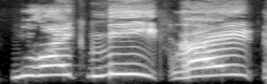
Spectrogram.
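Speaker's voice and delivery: shouting. Acted. Shouting across to Ogre.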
